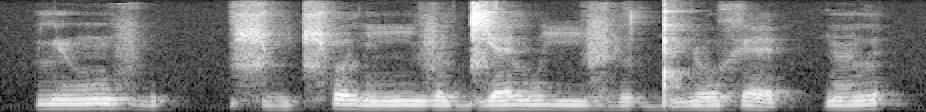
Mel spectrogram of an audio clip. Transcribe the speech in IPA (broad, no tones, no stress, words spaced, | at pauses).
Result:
lʲũːvṳ | ɕo̤t͡ɕʰolɾĩːvəl d͡ʑɛlwiːvɛ̤lɡ͡ǃĩ ɳoxɛ | ɾə̃l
